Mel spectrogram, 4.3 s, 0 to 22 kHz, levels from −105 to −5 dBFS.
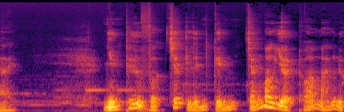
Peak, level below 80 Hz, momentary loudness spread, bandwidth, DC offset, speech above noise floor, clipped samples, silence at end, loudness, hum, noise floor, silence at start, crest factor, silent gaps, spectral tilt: -2 dBFS; -40 dBFS; 20 LU; 19 kHz; under 0.1%; 31 dB; under 0.1%; 0 s; -21 LUFS; none; -51 dBFS; 0 s; 20 dB; none; -7 dB/octave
